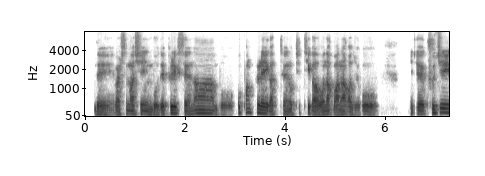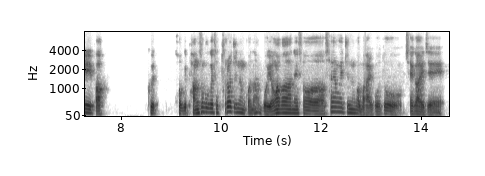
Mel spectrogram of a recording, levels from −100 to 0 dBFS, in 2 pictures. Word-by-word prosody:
네 80 Hz, -6 st, -2 dB
말씀하신 100 Hz, +2 st, -1 dB
뭐 80 Hz, -1 st, -1 dB
넷플릭스나 115 Hz, +2 st, +1 dB
뭐 80 Hz, 0 st, -7 dB
쿠팡플레이 125 Hz, -2 st, +1 dB
같은 95 Hz, -2 st, -3 dB
OTT가 85 Hz, +1 st, -1 dB
워낙 90 Hz, +6 st, +1 dB
많아 90 Hz, +4 st, +1 dB
가지고 80 Hz, -2 st, -1 dB, 0.6 s
이제 105 Hz, 0 st, 0 dB
굳이 135 Hz, 0 st, +3 dB
막 95 Hz, 0 st, 0 dB, 0.8 s
그 -, -, 0 dB, 0.4 s
거기 105 Hz, +1 st, 0 dB
방송국에서 140 Hz, +3 st, 0 dB
틀어주는 145 Hz, -5 st, 0 dB
거나 -, -, -4 dB
뭐 -, -, +3 dB
영화관에서 120 Hz, -4 st, +2 dB
상영해 165 Hz, -, -3 dB
주는 130 Hz, -3 st, -1 dB
것 110 Hz, -, 0 dB
말고도 80 Hz, +1 st, -1 dB
제가 95 Hz, -2 st, +1 dB
이제 75 Hz, -3 st, -2 dB
105 Hz, 280 characters per minute, -25 LUFS, 90-125 Hz, 0.8 s, 굳이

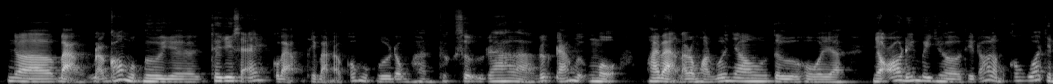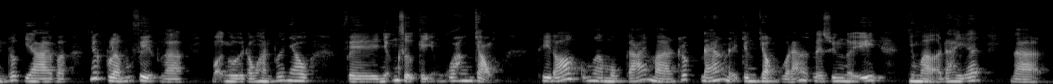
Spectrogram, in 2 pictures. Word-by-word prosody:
Ờ, 130 Hz, -2 st, +5 dB
bạn 115 Hz, -3 st, +2 dB
đã -, -, +1 dB
có 175 Hz, +10 st, +1 dB
một 155 Hz, -7 st, +1 dB
người, 135 Hz, -3 st, +3 dB
ờ, 125 Hz, -1 st, -5 dB
theo 165 Hz, -1 st, +4 dB
chia 165 Hz, 0 st, +6 dB
sẻ 170 Hz, +4 st, -2 dB
của -, -, -5 dB
bạn -, -, 0 dB
thì -, -, -6 dB
bạn -, -, -4 dB
đã -, -, -5 dB
có 160 Hz, -, -8 dB
một 165 Hz, -3 st, -5 dB
người 130 Hz, 0 st, -1 dB
đồng 125 Hz, -1 st, -4 dB
hành, 125 Hz, 0 st, -8 dB
thực 140 Hz, +4 st, -14 dB
sự 140 Hz, -1 st, -3 dB
ra 145 Hz, +1 st, +1 dB
là 120 Hz, -4 st, -3 dB
rất 165 Hz, 0 st, -3 dB
đáng 155 Hz, +6 st, 0 dB
ngưỡng 145 Hz, -2 st, -2 dB
mộ. 130 Hz, -1 st, +1 dB, 0.3 s
Hai 150 Hz, -1 st, +5 dB
bạn 145 Hz, -, +6 dB
đã -, -, 0 dB
đồng 130 Hz, 0 st, +1 dB
hành 120 Hz, 0 st, -1 dB
với 155 Hz, +3 st, 0 dB
nhau 145 Hz, -3 st, +1 dB
từ 135 Hz, -, 0 dB, 0.2 s
hồi, 120 Hz, -2 st, -2 dB
ờ, 115 Hz, -1 st, -1 dB, 0.3 s
nhỏ 140 Hz, +6 st, +4 dB
đến 180 Hz, 0 st, +1 dB
bây 165 Hz, -2 st, +2 dB
giờ 130 Hz, -4 st, -1 dB
thì 125 Hz, -, -5 dB
đó 205 Hz, -, -4 dB
là 200 Hz, -, 0 dB
một 145 Hz, -1 st, -9 dB
cái 170 Hz, -, -8 dB
quá 190 Hz, +4 st, 0 dB
trình 150 Hz, -5 st, -2 dB
rất 195 Hz, +3 st, -3 dB
dài. 135 Hz, -2 st, +2 dB
Và 130 Hz, -1 st, -3 dB, 0.2 s
nhất 275 Hz, +1 st, -1 dB
là 150 Hz, -3 st, +6 dB
cái 150 Hz, +3 st, -4 dB
việc 160 Hz, -4 st, +4 dB
là 130 Hz, -2 st, -3 dB, 0.3 s
mọi -, -, -4 dB
người 135 Hz, 0 st, +2 dB
đồng 135 Hz, 0 st, -2 dB
hành 140 Hz, -1 st, +2 dB
với 180 Hz, +5 st, -4 dB
nhau 165 Hz, -3 st, +2 dB, 0.4 s
về 130 Hz, -2 st, +1 dB
những 135 Hz, -, -4 dB
sự -, -, +2 dB
kiện 140 Hz, +3 st, -4 dB
quan 165 Hz, +1 st, 0 dB
trọng 160 Hz, -, +2 dB, 0.4 s
thì 160 Hz, -, +3 dB
đó 200 Hz, +12 st, +3 dB
cũng 170 Hz, -, -4 dB
là 160 Hz, -, 0 dB
một 140 Hz, -2 st, 0 dB
cái 140 Hz, +10 st, -1 dB
mà 150 Hz, -, +1 dB
rất 220 Hz, -3 st, -5 dB
đáng 190 Hz, +7 st, +1 dB
để 185 Hz, -, -1 dB
trân 150 Hz, -1 st, +2 dB
trọng 145 Hz, -1 st, +1 dB
và 125 Hz, -, -3 dB
đáng 155 Hz, -, -1 dB
để 150 Hz, -5 st, -4 dB
suy 155 Hz, +3 st, -2 dB
nghĩ. 155 Hz, +4 st, +3 dB, 0.3 s
Nhưng 145 Hz, -1 st, +4 dB
mà 130 Hz, -2 st, +5 dB
ở 135 Hz, +2 st, -1 dB
đây 140 Hz, +1 st, 0 dB
á 170 Hz, +3 st, +1 dB, 0.3 s
là 120 Hz, -3 st, -1 dB
145 Hz, 260 wpm, -24 LUFS, 130-165 Hz, 0.4 s, chia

